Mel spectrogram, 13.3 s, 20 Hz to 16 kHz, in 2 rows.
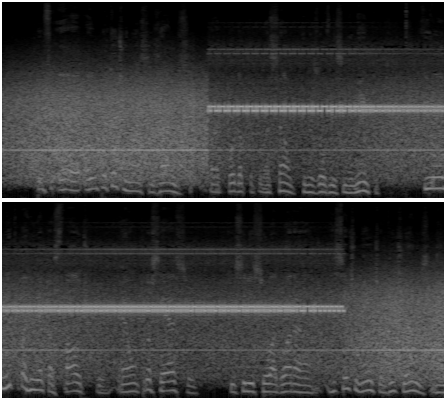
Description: NAVTEX (SITOR-B), 100 baud, 170 Hz shift, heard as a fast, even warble, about 2050 Hz centre, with radio static and a steady whistle near 920 Hz. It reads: FZQ 77LYMK 3A2Q08P 5GR OTERQP BS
